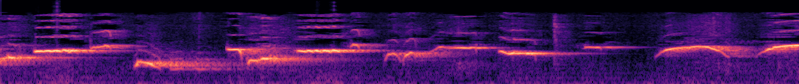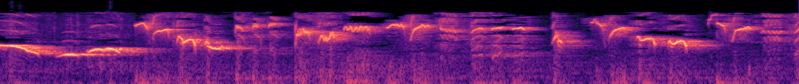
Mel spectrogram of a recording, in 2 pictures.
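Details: White-rumped shama in constant full-fill song: mellow whistled notes rising and falling at moderate pace, a short pause, then loud arched whistles and a run of high, rapid, varied twitters.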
